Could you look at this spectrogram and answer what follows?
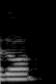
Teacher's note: رو پہ زبر ہے، زبر کو منہ کھول کے ادا کریں گے اور رو پہ زبر ہے لہٰذا رو کو موٹا پڑھیں گے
